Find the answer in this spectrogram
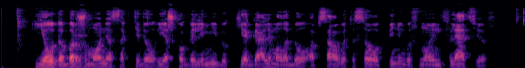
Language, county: Lithuanian, Klaipėda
